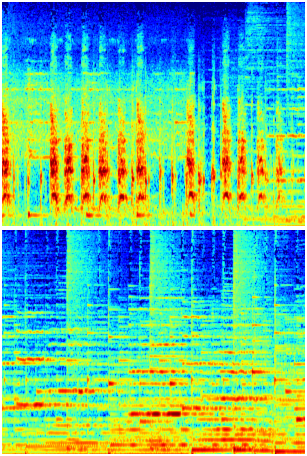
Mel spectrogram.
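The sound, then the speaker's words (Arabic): A dog barks in a quick, steady run of about eight or nine fairly loud barks, then falls quiet as sustained music carries on alone. “ماذا تريد أيها الكلب؟ أتريد أن أتبعك؟”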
